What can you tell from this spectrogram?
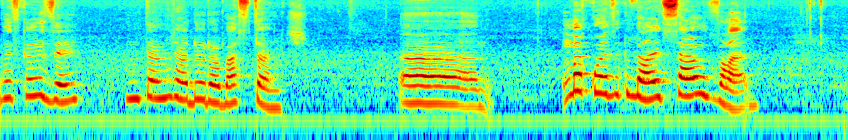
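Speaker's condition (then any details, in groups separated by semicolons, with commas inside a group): Cerebral palsy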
